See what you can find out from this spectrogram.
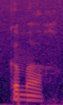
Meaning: Comoros (a country and group of islands in the Indian Ocean off the coast of East Africa)
- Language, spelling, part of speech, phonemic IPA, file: French, Comores, proper noun, /kɔ.mɔʁ/, Fr-Comores.ogg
